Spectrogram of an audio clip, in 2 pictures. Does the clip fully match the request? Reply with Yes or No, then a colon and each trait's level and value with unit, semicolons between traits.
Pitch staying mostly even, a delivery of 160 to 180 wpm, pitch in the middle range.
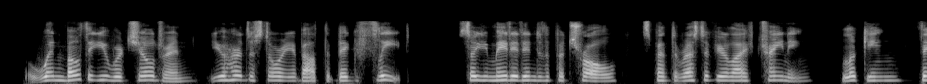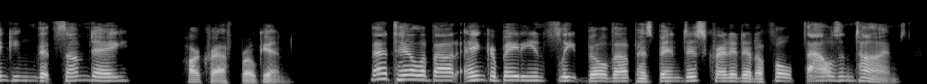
No: average, 3.3 semitones; average, 170 wpm; medium, 180 Hz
